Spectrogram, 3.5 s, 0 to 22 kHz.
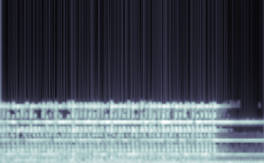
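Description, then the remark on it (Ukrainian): An old-fashioned telephone bell rings steadily for about three seconds, a bright metallic trill that stops abruptly, leaving a faint hum over a low background rumble: Khvylovy calling Mykola Kulish to the telephone on 13 May. “Несподівано Куліша покликав до телефону Хвильовий.”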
